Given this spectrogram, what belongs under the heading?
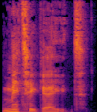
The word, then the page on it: mitigate: British English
